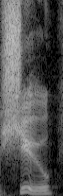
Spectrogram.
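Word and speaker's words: chou: uh phil a chew c-h-o-u pronounced shoe is the word for cabbage in french obviously you were talking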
